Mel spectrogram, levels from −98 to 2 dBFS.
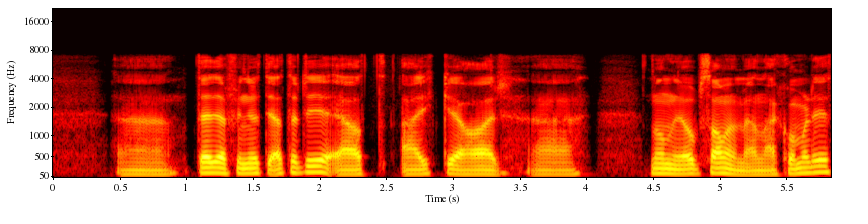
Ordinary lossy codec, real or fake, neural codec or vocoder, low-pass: none; real; none; 7.2 kHz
